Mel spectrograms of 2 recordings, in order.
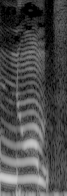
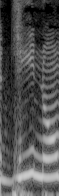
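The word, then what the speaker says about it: gnome: guys क्या है कि एन से पहले आया जी वो भी साइलेंट हो जाएगा तो यहां पे जी का उच्चारण देखिए क्या है नोम अगर जी उच्चारण करोगे तो जी नोम हो जाएगा ओके तो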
